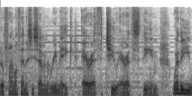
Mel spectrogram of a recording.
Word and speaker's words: Aerith: we we call it erit with the t because in italy we pronunciate the t okay for example so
